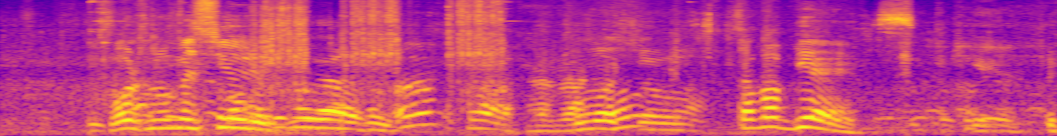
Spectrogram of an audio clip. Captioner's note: speaking in French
